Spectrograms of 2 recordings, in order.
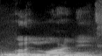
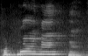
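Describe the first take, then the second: First: Much lower, slow good morning in a booming bass; low, slow bass mock greeting; third man's voice. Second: High, slow and comic good morning in a squeaky voice; high falsetto mock greeting; second man's voice. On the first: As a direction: play a very deep-voiced man greeting. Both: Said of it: "iba-iba yung boses".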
